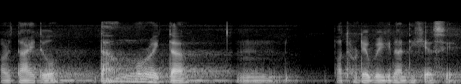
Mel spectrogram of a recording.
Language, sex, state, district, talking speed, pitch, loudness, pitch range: Nagamese, male, Nagaland, Dimapur, 115 wpm, 90 Hz, -22 LUFS, 90-95 Hz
